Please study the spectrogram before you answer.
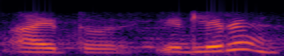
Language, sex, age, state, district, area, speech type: Kannada, female, 60+, Karnataka, Belgaum, rural, conversation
